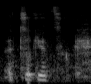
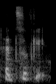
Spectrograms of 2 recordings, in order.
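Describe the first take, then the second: First: Hushed reassuring whisper; gentle whispered comfort; soft whisper. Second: Said in the usual way. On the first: Real, not acted. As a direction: breathe "It's okay" almost soundlessly. Comforting a friend softly.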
